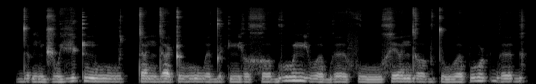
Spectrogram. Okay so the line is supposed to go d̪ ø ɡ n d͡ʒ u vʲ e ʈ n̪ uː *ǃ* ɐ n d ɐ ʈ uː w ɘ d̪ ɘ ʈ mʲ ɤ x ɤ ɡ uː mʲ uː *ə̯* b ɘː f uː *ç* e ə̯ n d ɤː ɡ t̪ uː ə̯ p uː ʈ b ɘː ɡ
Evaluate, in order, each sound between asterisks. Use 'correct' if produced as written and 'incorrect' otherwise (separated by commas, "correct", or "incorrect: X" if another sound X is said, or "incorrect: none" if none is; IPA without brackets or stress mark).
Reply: incorrect: tː, correct, incorrect: x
